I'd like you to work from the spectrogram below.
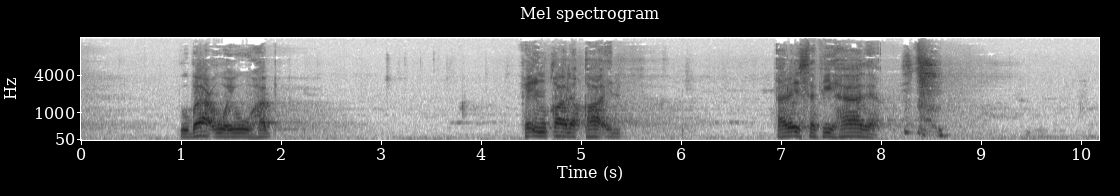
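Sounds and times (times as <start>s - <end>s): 
speech: 1.0s - 2.1s, 4.4s - 5.5s, 6.9s - 8.7s
person sneezing: 8.2s - 9.1s.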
